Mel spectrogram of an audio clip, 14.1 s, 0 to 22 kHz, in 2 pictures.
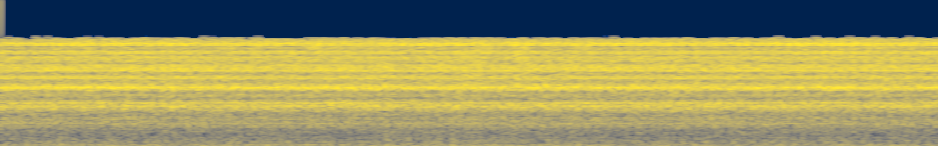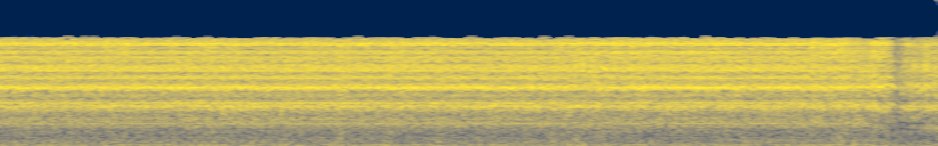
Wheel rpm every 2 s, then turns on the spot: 160, 160, 160, 160, 160, 160, 150.
none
